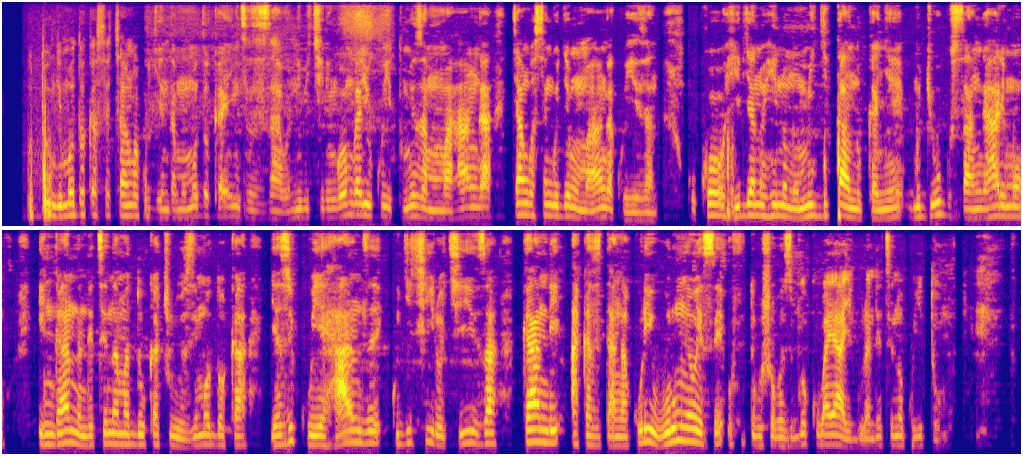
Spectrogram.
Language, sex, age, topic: Kinyarwanda, male, 18-24, finance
